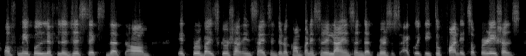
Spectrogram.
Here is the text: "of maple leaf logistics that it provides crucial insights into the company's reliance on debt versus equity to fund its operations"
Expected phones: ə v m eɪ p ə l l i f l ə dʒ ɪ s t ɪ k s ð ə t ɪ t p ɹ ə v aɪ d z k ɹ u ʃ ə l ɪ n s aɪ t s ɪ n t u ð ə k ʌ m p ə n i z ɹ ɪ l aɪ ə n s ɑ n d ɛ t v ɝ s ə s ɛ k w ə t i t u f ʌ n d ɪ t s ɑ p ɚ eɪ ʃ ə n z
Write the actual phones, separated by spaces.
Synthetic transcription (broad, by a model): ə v m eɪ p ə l l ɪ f l ə dʒ ɪ s t ɪ k s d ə t ɪ t p ɹ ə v aɪ d s k ɹ u ʃ ə l ɪ n s aɪ t s ɪ n t u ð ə k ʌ m p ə n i s ɹ ɪ l aɪ ə n s ɑ n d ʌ t v ɝ s ə s ɛ k w ə t i t u f ʌ n d ɪ t s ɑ p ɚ eɪ ʃ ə n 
